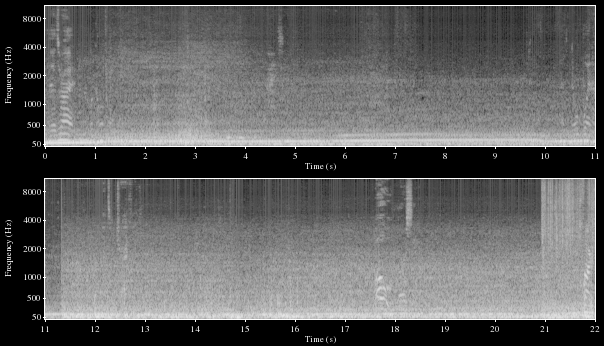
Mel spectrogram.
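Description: Car engine and tyre noise heard from inside the cabin: a steady low engine hum over road rumble, which grows louder about halfway through as the car gets going on the highway. Near the end a loud hiss starts suddenly.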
